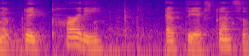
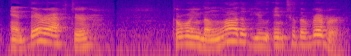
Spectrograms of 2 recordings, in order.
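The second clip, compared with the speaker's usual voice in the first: raised, loud demanding cry; crying out angrily; 4 semitones higher, 4 dB louder than usual. Acted. Fishwife leader threatens the council, loud and angry. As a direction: threaten the council with tar and feathers.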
